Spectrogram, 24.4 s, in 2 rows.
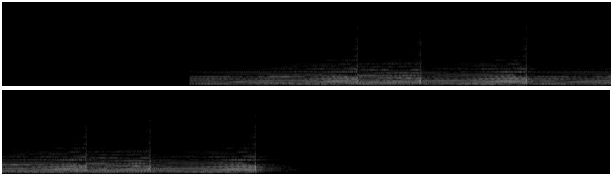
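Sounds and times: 
reversed RnB piano melody in A-sharp minor at 142 BPM: 3.8 - 17.6.

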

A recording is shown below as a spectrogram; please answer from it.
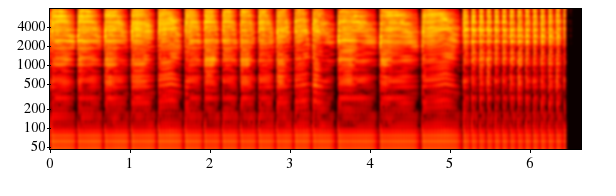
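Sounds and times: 
dubstep bassline in C3 at 140 bpm: 0.0 - 6.6.

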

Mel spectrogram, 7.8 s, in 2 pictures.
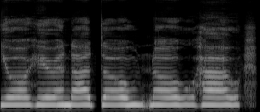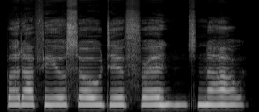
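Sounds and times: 
vocals with natural vibrato: 0.0 - 7.7.

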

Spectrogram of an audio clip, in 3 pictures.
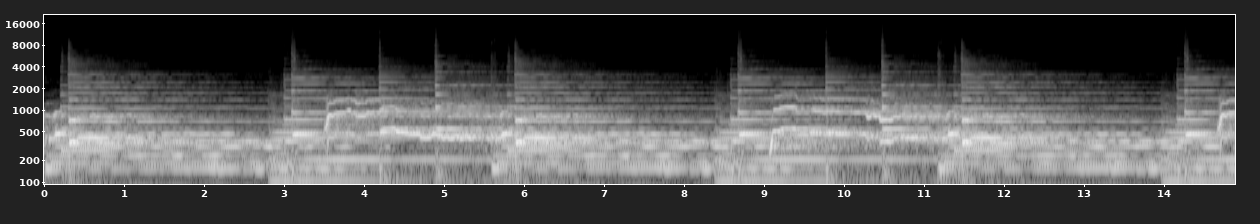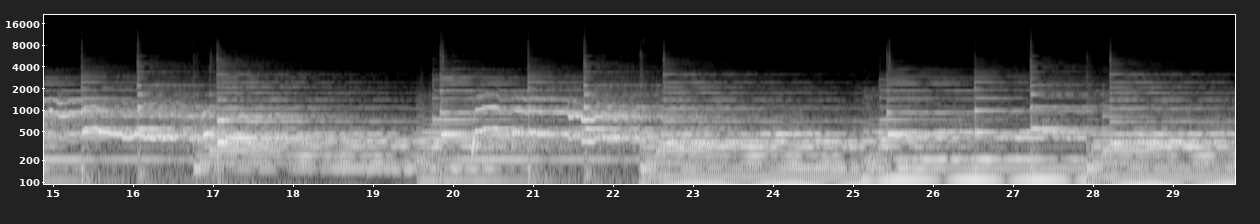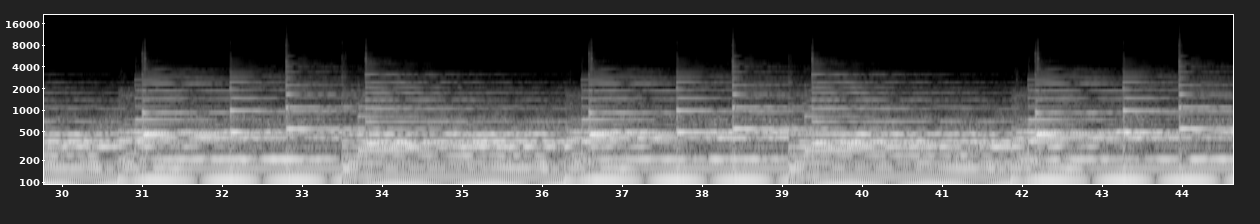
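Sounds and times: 
86 BPM music in D sharp minor: 0.0 - 44.6.

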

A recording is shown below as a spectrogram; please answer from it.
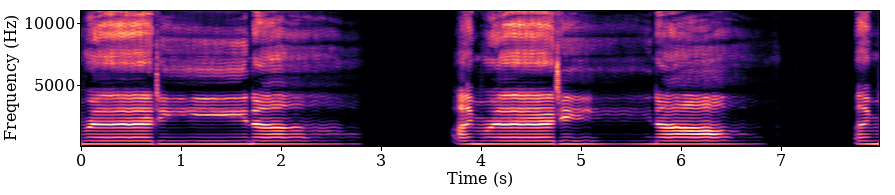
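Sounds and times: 
person singing with vibrato: 0.0 - 2.8, 3.7 - 7.0.

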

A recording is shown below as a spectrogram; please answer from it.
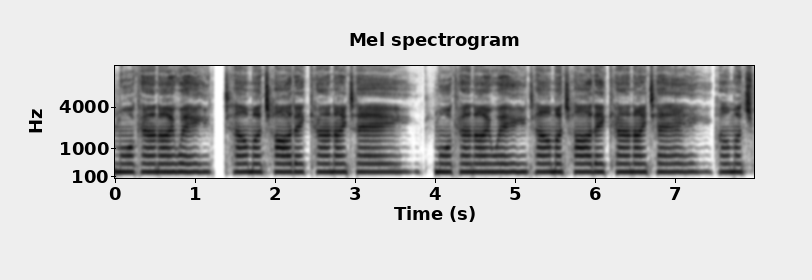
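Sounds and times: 
person singing with vibrato: 0.0 - 7.9.

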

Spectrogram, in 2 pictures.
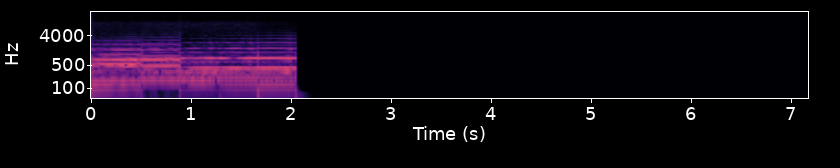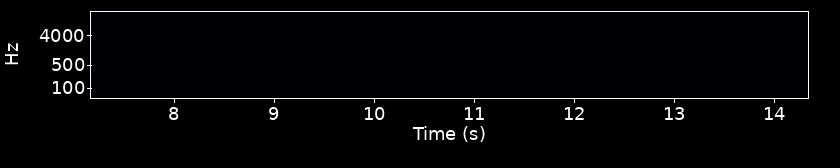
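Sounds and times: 
reversed keys melody loop in C sharp minor: 0.0 - 2.1.

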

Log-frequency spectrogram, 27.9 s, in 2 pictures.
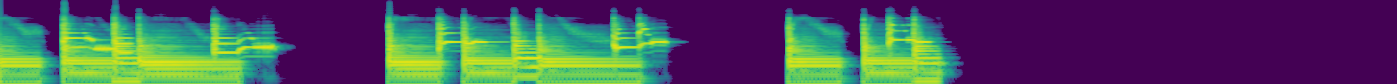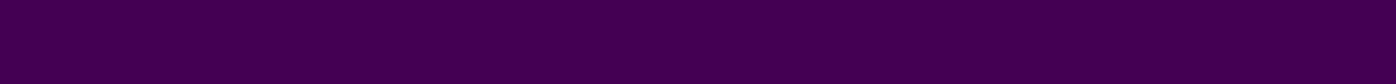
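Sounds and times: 
bass in G minor: 0.0 - 2.8, 3.9 - 6.7, 7.9 - 9.5.

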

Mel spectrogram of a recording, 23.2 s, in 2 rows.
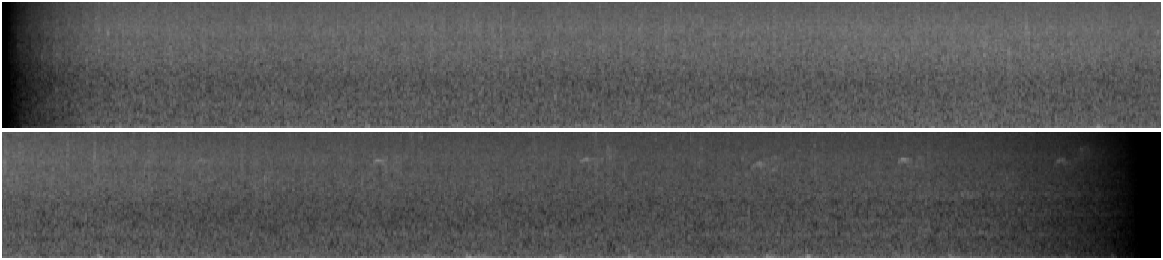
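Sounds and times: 
nature ambience: 1.1 - 22.8.

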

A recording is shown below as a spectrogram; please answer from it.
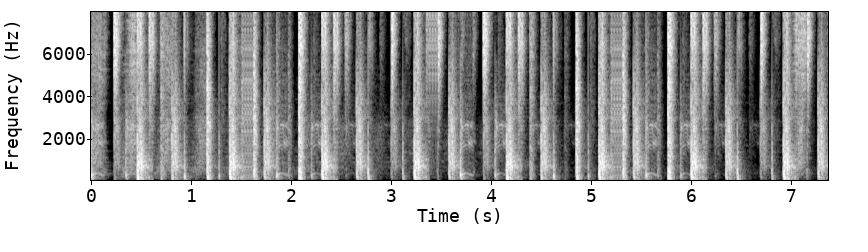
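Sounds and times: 
techno percussion loop: 0.0 - 7.3.

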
